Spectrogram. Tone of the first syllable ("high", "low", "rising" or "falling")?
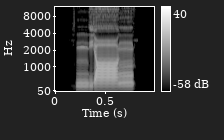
rising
